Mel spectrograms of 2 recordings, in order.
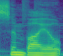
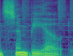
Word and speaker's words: symbiote: During the trailer, actress Jenny Slate pronounces the word symbiote as symbiote rather than symbiote, as many commentators believed it should be pronounced. This led to widespread criticism and a 35,700% increase in searches for symbiote pronunciation, according to Merriam-Webster, which noted both pronunciations are technically considered acceptable.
